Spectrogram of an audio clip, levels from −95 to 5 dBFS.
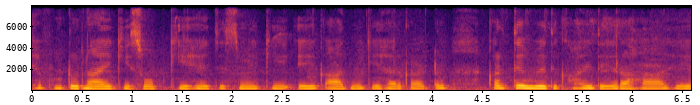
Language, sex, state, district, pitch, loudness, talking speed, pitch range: Hindi, female, Bihar, Madhepura, 215 Hz, -17 LUFS, 190 wpm, 210-220 Hz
